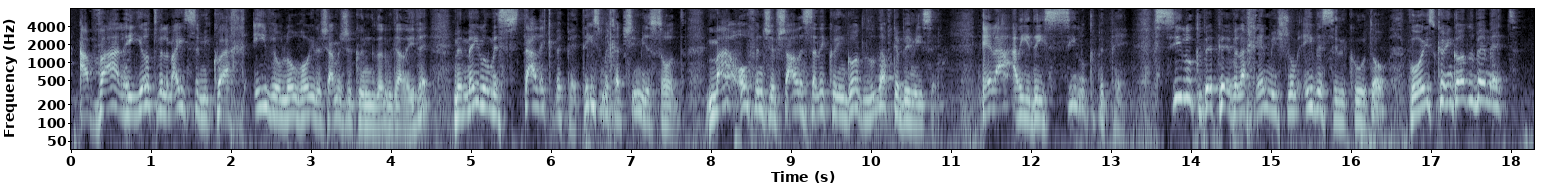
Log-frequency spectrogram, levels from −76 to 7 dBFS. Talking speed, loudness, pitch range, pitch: 150 wpm, -14 LUFS, 125-175 Hz, 145 Hz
